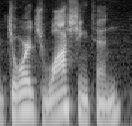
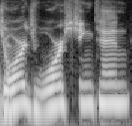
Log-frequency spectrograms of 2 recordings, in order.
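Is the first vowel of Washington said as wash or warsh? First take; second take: wash; warsh. First: Washington is said with a plain wash sound. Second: Washington is said with an r, like warsh.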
